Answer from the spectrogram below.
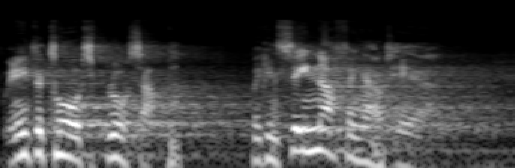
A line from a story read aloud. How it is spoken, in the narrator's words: barks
